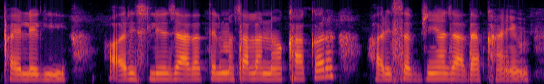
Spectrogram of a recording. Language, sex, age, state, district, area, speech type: Hindi, female, 30-45, Uttar Pradesh, Bhadohi, rural, spontaneous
